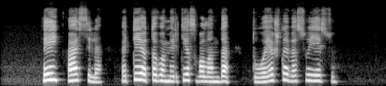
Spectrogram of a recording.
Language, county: Lithuanian, Vilnius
